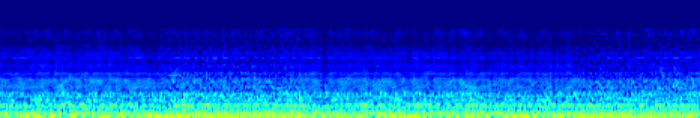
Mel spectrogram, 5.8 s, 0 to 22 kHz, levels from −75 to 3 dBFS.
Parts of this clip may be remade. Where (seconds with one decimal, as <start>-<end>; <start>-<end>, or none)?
0.0-1.4; 2.5-4.8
